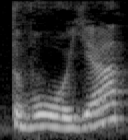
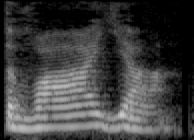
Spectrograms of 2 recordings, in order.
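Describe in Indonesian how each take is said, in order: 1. Vokal pertama terdengar seperti o. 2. Vokal pertama terdengar seperti a. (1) "kita menulis твоя" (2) "tapi pengucapannya твоя"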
